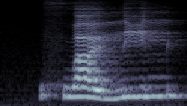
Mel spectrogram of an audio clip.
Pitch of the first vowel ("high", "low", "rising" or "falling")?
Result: falling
